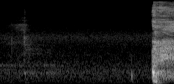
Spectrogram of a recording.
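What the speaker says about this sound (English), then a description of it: "I had to cough." A single sharp, loud cough bursts out at the very end after a near-silent stretch with only faint room noise.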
